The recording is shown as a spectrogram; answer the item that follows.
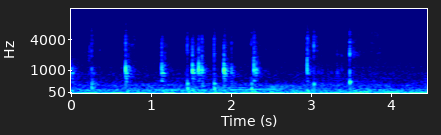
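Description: A metal spoon clicking against a plastic bowl while soup is eaten: about a dozen light, sharp clicks, several in quick succession near the middle.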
